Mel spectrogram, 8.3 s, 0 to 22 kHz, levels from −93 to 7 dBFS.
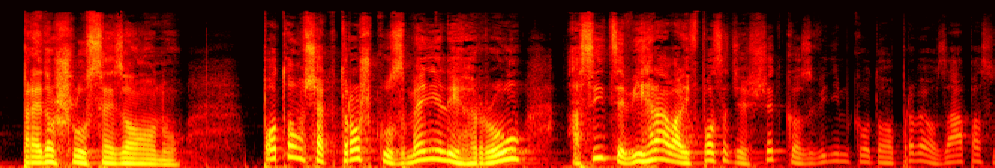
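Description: From 5.60 to 6.86 s, zipper noise rides on the speech while the level falls by roughly 20 dB. The gain jumps in unsmoothed steps, about 300 per second, each leaving a tiny click that adds up to a buzzy ticking. The waveform envelope looks staircased, and the spectrogram shows vertical striations.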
